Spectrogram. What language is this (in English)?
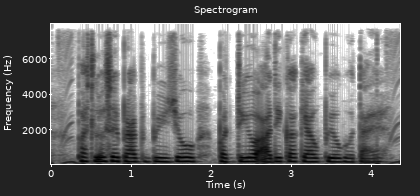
Hindi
